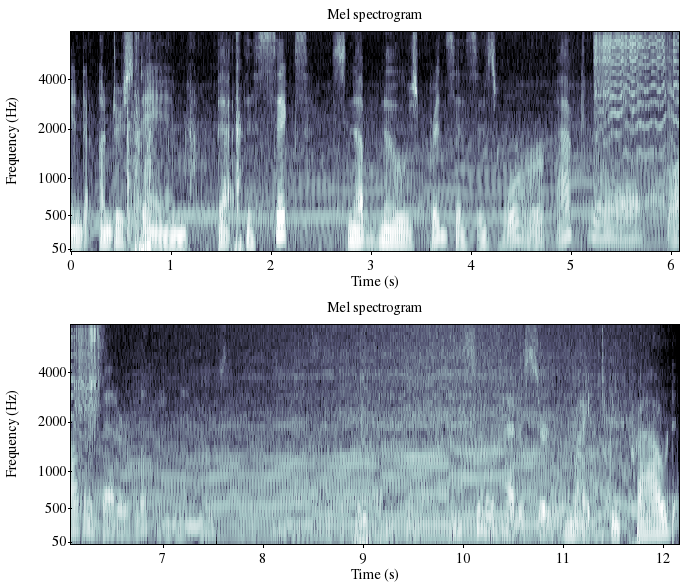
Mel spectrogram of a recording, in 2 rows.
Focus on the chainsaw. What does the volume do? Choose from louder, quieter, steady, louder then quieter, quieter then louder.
louder.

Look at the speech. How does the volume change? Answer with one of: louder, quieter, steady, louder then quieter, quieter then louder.
quieter then louder.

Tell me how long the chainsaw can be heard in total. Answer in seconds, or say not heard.
12 s.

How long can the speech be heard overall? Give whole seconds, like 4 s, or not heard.
12 s.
